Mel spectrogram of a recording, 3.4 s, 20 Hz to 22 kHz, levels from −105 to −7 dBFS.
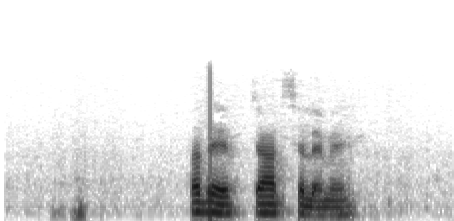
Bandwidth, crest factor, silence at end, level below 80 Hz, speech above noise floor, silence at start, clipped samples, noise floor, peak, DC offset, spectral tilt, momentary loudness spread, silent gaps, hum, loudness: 6 kHz; 20 dB; 0.75 s; -52 dBFS; 51 dB; 0.55 s; under 0.1%; -72 dBFS; -4 dBFS; under 0.1%; -11 dB/octave; 9 LU; none; none; -22 LUFS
